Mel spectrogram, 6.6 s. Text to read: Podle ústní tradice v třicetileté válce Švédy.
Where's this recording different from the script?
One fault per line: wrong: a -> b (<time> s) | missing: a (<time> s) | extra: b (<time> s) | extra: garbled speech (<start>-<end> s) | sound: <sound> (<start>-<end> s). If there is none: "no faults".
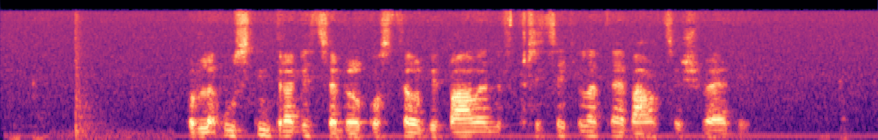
sound: thud (0.6-1.0 s)
extra: byl kostel vypálen (2.5 s)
